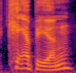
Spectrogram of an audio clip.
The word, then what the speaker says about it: Campion: Once again, James Campion, it's spelled like champion, drop the H.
